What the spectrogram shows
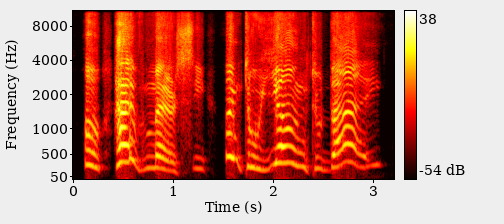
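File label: Portuguese male, voice; Pirates Of The Caribbean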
